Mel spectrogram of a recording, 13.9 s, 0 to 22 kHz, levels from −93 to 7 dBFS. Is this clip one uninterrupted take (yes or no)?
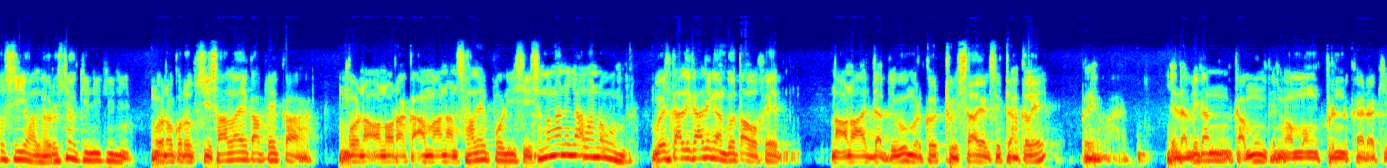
no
